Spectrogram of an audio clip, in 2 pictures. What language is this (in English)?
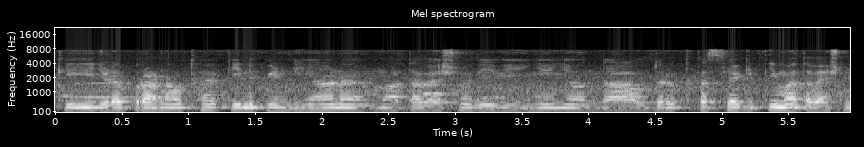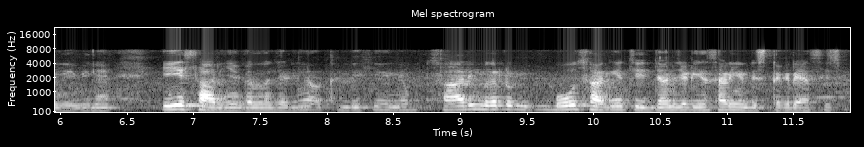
Dogri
